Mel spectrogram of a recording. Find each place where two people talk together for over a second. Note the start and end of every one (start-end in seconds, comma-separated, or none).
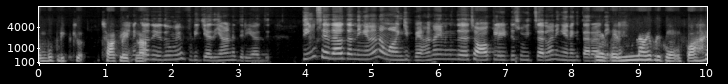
none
